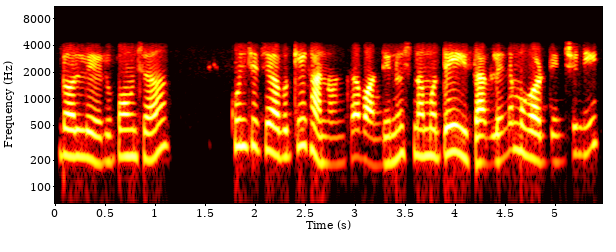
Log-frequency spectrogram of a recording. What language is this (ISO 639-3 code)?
nep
